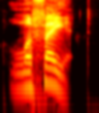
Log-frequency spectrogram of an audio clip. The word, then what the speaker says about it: Lafayette: like oh yeah yeah it's that's how they pronounce it okay about 45 minutes north of me is a town that everybody calls lafette okay if we were in Louisiana it would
